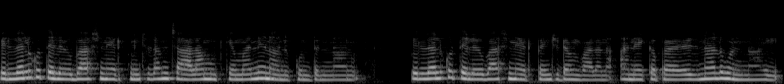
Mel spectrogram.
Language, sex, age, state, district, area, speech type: Telugu, female, 18-30, Andhra Pradesh, East Godavari, rural, spontaneous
